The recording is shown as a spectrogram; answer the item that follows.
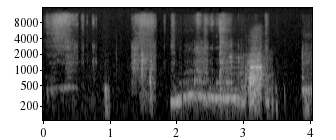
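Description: Near silence over a video call, broken by a few faint rustles and a faint held tone about halfway through.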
